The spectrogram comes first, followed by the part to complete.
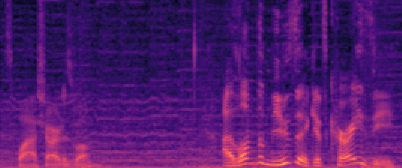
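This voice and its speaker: A man's voice: a little high, huge pitch swings, measured pace, over music. A man giving enthusiastic, informal reaction commentary as the host of a fan channel.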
